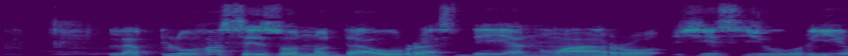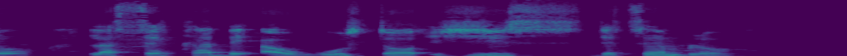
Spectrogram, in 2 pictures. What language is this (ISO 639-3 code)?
epo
